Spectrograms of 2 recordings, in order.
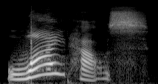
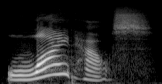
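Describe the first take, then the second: First: The stress is on the word White. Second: The same.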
